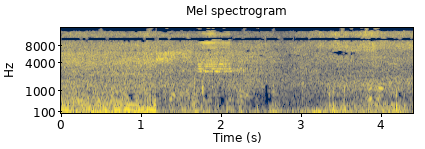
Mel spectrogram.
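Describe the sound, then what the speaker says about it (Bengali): Heavy rain drums steadily on a car roof during a downpour near the Kalighat temple, with a low rumble of thunder early on under the continuous wash of rain. "খুব বৃষ্টি হচ্ছে এখানে"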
